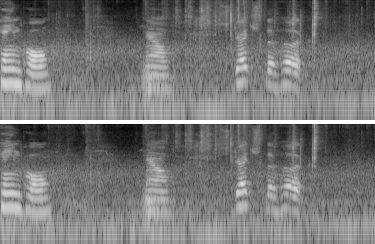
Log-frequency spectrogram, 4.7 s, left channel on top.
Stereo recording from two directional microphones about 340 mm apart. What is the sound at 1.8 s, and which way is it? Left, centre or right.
Speech, left.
